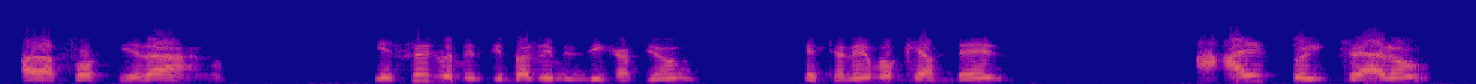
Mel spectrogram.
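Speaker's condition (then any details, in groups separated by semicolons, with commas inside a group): Down syndrome; genetic, extra chromosome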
